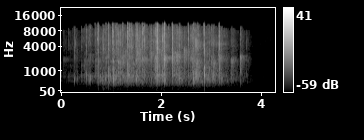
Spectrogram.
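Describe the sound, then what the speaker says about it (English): An audience at an Islamic quiz show claps steadily for a team that scored 80 points, a dense wash of hand claps lasting about four seconds before stopping abruptly, with no talk over it. "Please applaud."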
